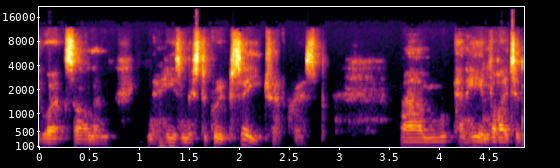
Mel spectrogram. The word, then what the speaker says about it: Gruppe See: So what I've called it is Group C, actually. But the way that it's spelt is, and this comes from actually the 959 concept, where they use the German spelling Gruppe, Gruppe, and rather than the letter C, it's C as in SWE, because it's it's a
